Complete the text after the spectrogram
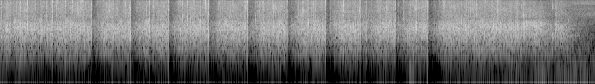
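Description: An audience applauds a dean, the owner of the venue, as he is introduced at the opening of a course. They clap steadily for several seconds, a dense, bright wash of many hands with a few brief dips before it tapers off at the end. No one speaks.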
